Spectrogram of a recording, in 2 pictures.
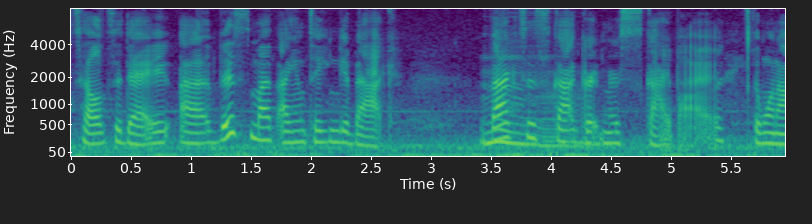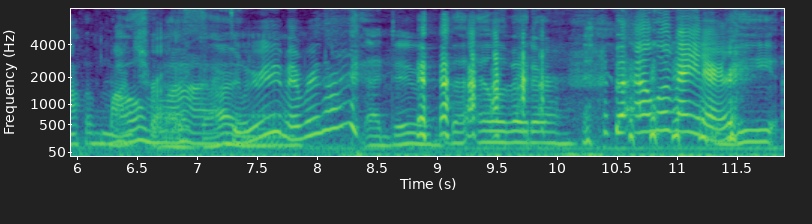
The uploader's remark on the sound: Low audio.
